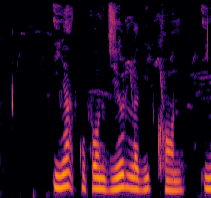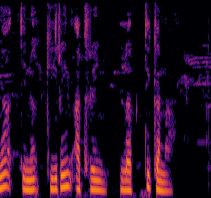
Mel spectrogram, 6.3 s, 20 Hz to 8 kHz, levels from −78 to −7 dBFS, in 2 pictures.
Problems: constant background noise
